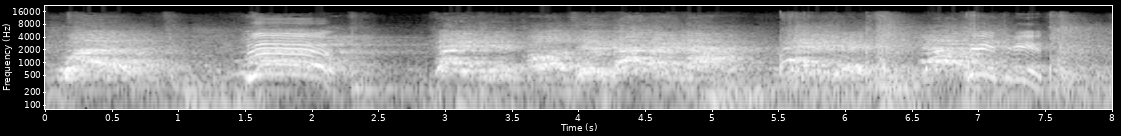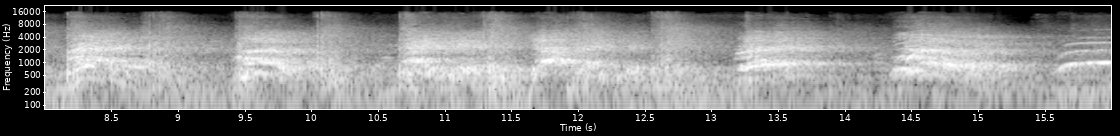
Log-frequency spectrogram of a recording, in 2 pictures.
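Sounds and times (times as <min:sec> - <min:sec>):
cheerleaders shouting in unison: 0:00.0 - 0:07.5, 0:08.2 - 0:12.6, 0:13.2 - 0:16.0.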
